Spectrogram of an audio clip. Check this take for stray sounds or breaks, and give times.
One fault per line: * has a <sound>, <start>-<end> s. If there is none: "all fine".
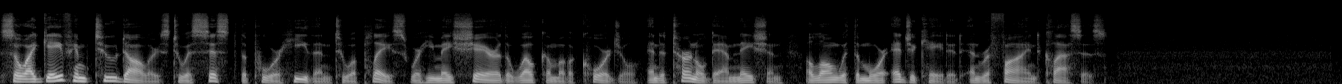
all fine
